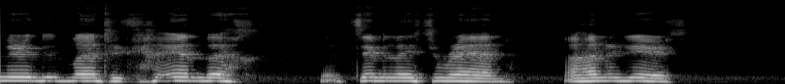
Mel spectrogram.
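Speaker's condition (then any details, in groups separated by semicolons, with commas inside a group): Multiple sclerosis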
